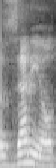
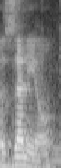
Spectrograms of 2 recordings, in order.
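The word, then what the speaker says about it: Xennial: I'm I'm I'm I'm I'm a zeniel technically it's spelled X you know x-e-n-n-i whatever is a zenial but like a year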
